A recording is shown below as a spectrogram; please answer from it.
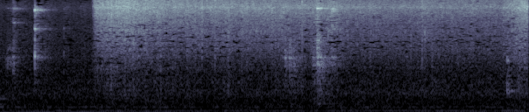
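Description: Ginger garlic paste goes into hot oil with bloomed cumin and sets off a sudden loud, steady sizzle. The frying hiss stays constant and close, with a few faint stirring scrapes and no voice.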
